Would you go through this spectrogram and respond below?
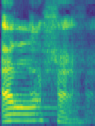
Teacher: Terkadang kita mengucapkan karena terburu-buru membaca atau terburu-buru melaksanakan sholat, ini menjadi qalqalah karena lam itu bukan termasuk huruf qalqalah. Cara baca yang benar adalah al-ha, tidak boleh memantul. Al-ha, kalau bisa lidahnya itu tidak ditekuk, lidahnya nempel di rahang atas atau gigi bagian dalam yang atas, itu tidak ditekuk.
